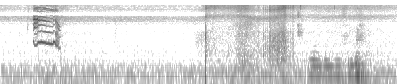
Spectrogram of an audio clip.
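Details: Cat family, mother Silky with kittens and father cat, at home: a single bright, slightly wavering meow opens, followed by a thump, rustling and handling noises with faint murmuring.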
